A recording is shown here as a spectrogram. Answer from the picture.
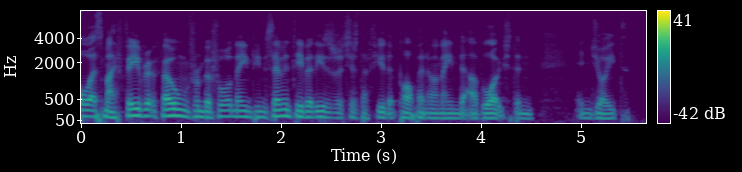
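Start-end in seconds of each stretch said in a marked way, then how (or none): none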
